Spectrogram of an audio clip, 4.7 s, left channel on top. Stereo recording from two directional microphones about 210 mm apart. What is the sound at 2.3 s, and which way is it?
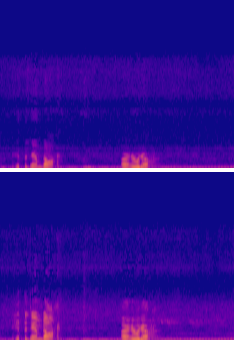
Speech, 35° right (ahead or behind).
